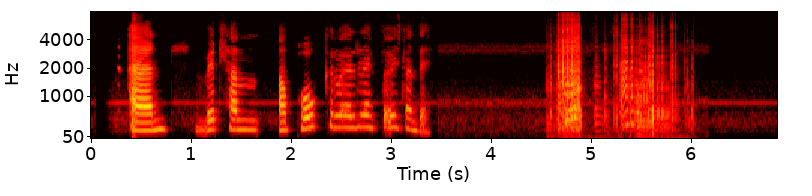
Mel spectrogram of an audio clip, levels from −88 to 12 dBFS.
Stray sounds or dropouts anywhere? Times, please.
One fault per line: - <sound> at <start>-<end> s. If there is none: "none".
- squeak at 4.5-6.1 s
